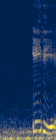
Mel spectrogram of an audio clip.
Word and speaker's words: EDI: are you named edie edie is the phonetic pronunciation of edi that is an acronym for enhanced intelligence your location where are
